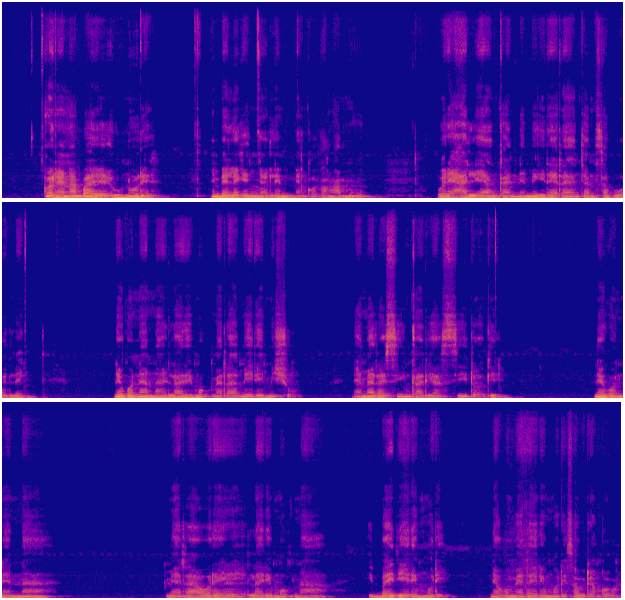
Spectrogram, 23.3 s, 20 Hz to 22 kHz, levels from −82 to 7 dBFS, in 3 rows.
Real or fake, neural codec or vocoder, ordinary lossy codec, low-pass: fake; vocoder, 44.1 kHz, 128 mel bands, Pupu-Vocoder; none; none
